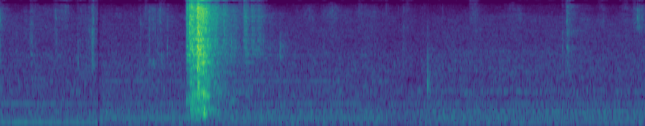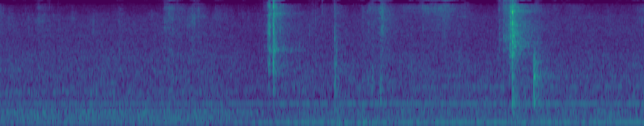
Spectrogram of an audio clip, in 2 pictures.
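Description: Knife work while butchering a whole chicken on a cutting board: one sharp knock about a second in, then a few light clicks later, over a steady hum.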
